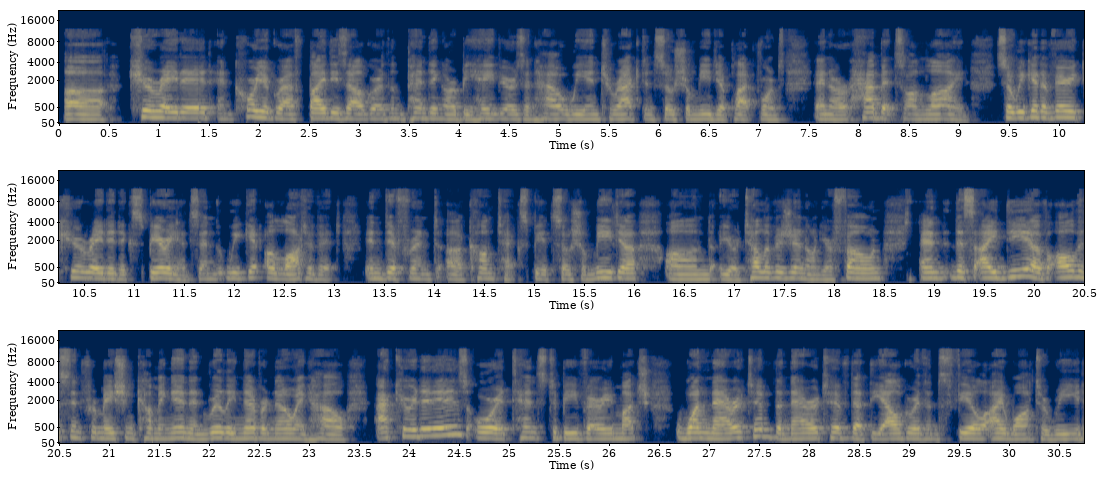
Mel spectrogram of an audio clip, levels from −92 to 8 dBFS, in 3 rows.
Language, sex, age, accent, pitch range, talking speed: English, male, 50-69, American, 140-165 Hz, 170 wpm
